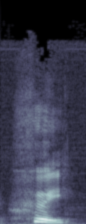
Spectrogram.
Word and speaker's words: Huy: H-U-Y. How would you pronounce that? – H-U-Y. Hui.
